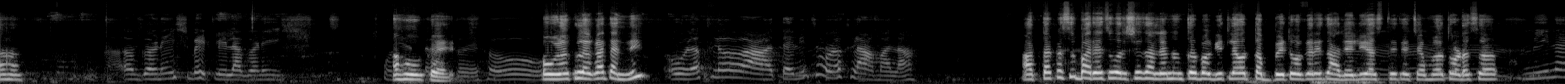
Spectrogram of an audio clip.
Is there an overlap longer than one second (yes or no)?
yes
